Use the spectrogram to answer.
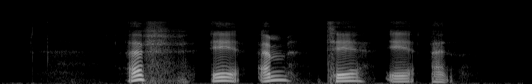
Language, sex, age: Norwegian, male, 53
